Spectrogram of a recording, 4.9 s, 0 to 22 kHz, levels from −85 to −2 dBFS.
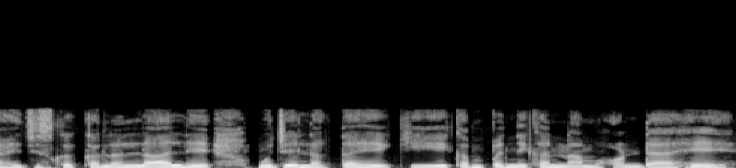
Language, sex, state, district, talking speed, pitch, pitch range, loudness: Hindi, female, Arunachal Pradesh, Papum Pare, 185 wpm, 180 Hz, 170-195 Hz, -14 LUFS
